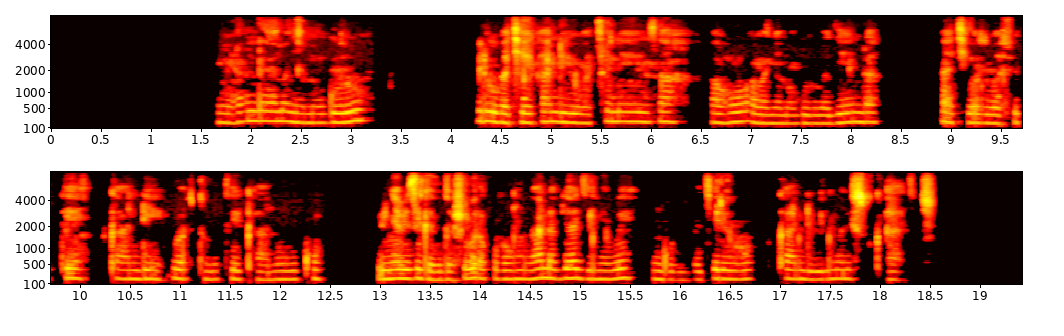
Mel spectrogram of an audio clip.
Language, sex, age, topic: Kinyarwanda, female, 18-24, government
